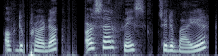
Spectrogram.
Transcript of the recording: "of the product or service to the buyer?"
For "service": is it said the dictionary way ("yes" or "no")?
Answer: no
